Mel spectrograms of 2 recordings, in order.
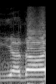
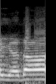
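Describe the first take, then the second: The two takes are said the same way.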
